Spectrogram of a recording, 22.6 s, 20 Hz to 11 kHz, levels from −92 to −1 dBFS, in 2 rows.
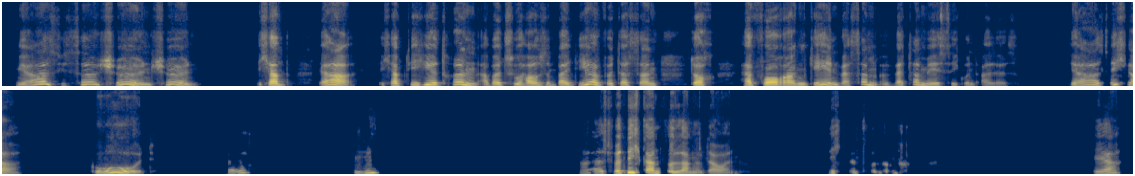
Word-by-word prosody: Ja, 335 +1 -1
siehste? 295 - -8
Schön, 250 - -1
schön. 290 - -5 0.6
Ich - - -10
habe 230 -1 +10 0.3
ja, - - +5 0.3
ich - - -20
habe 220 0 +4
die 245 - -5
hier 270 0 +4
drin, 255 - 0
aber 170 0 -1
zu 185 +1 -5
Hause 230 +1 +1
bei 185 -4 -1
dir 255 - 0
wird 200 -2 -6
das 185 0 -4
dann 180 +1 -3 0.3
doch 180 +1 +2 0.2
hervorragend 190 +1 +5
gehen, 255 - -1
wesser 270 +9 -5 0.3
wettermäßig 180 - -6
und 120 - -19
alles. - - -21 0.5
Ja, 250 - -4
sicher. 210 - -6 0.7
Gut, 300 - +1 0.8
ne? 275 - -12 1.1
Mhm. 240 +9 -6 2.1
Ah, 210 - -19
es 225 - -11
wird 255 +3 +3
nicht 295 -1 +8
ganz 195 +3 +4
so - - 0
lange 155 -5 -4
dauern. - - -10 0.9
Nicht 225 0 -15
ganz - - -20
so - - -17
lange. 460 0 -22 1.9
Ja. 235 +5 -6
225 Hz, 120 wpm, -26 LUFS, 180-270 Hz, 2.1 s, habe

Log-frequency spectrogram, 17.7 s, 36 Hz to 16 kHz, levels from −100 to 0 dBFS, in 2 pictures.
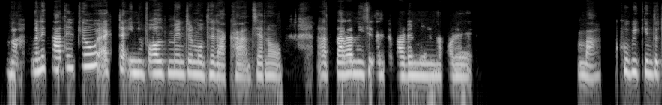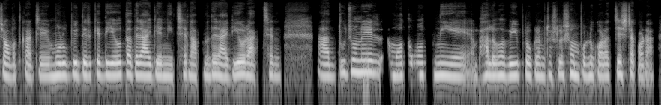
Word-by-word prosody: বাহ! 210 - -2 0.2
মানে 260 +4 +5
তাদেরকেও 315 +4 +4 0.2
একটা - - -6
ইনভলভমেন্ট 230 0 +2
এর 225 - +2
মধ্যে 215 +1 +1
রাখা। - - -2 0.2
যেন 200 -1 -2 0.7
আ 210 - -4 0.2
তারা 215 +1 +7
নিজেদেরকে 215 -1 -4
বার্ডেন 200 +1 +3
মনে 195 0 0
না - - -2
করে। 195 0 -2 1.7
বাহ! 175 - -1 0.4
খুবই 245 -1 +2
কিন্তু 225 -2 +1
চমৎকার 190 -2 -1
যে, - - -2 0.2
মুরুব্বিদেরকে 205 +1 +2
দিয়েও 205 0 +4
তাদের 210 -1 +2
আইডিয়া 200 +1 +1
নিচ্ছেন, 195 +2 -5
আপনাদের 210 -1 -2
আইডিয়াও 205 +4 +3
রাখছেন। 210 -3 -6 0.6
আ - - -3 0.2
দুজনের 240 +1 +1 0.3
মতামত 210 +1 -4 0.2
নিয়ে 200 -2 +1 0.3
ভালোভাবে 200 0 +1
এই - - 0
প্রোগ্রাম 200 -1 -1
টা - - -6
আসলে 215 - -3
সম্পন্ন 200 -2 0
করার 195 0 0
চেষ্টা 215 -2 0
করা। - - -3
210 Hz, 145 wpm, -22 LUFS, 200-225 Hz, 1.7 s, তারা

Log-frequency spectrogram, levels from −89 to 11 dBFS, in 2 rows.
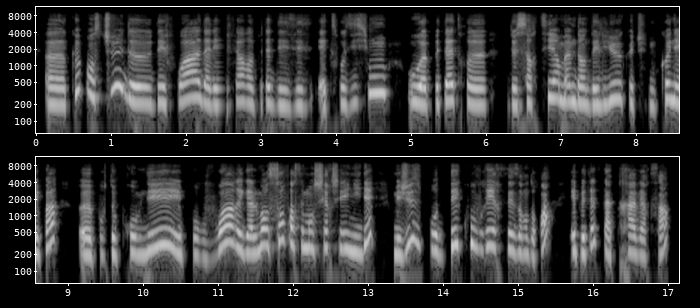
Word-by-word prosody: heu, 195 -1 +3
que 330 - -1
penses-tu 295 -3 -2 0.2
de 210 -5 +4
des 215 -1 0
fois 250 +6 +1
d'aller 195 -4 -1
faire, 225 -1 -4
heu, 205 - -2
peut-être 205 0 -3
des 190 0 -4
e - - -15 0.2
expositions 315 - 0 0.2
ou 215 -1 +5
heu, 195 - +5
peut-être, 215 +4 +1
heu, 195 -1 +2 0.3
de 195 - -1
sortir 220 +6 -2
même 225 -1 +1
dans 210 -2 +2
des 195 0 +1
lieux 235 +6 -1
que 225 -3 -7
tu 200 - -11
ne 185 - -9
connais 225 +1 +1
pas? 360 - +2 0.3
Heu, 195 - +4
pour 190 +1 -16
te 200 - +1
promener 225 +8 +1
et 210 - 0
pour 195 -3 -9
voir 270 - +4
également 225 +4 +3
sans 350 +6 -1
forcément 285 -6 +1
chercher 260 0 -4
une 235 -2 +2
idée, 310 - +2 0.3
mais 200 -1 +2
juste 315 - 0
pour 230 -6 0
découvrir 280 -2 0
ces 235 -3 0
endroits 200 -4 0 0.2
et 230 - 0
peut-être 255 +10 0
qu'à 200 -4 +2
travers 195 -4 -3
ça, 205 +2 -3
220 Hz, 180 wpm, -22 LUFS, 200-265 Hz, 0.3 s, ou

